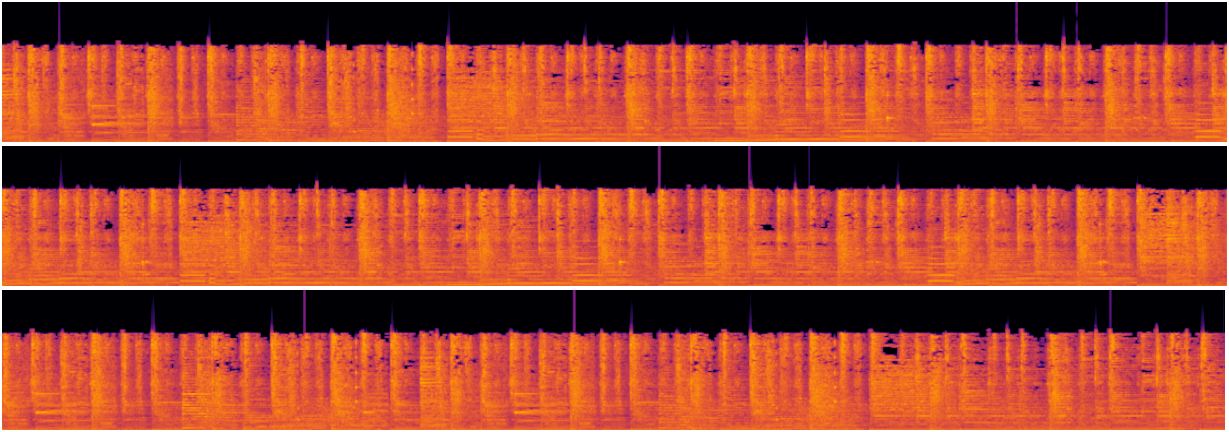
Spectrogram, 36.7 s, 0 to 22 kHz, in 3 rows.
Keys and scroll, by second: 4.7 Return, 9.7 ctrl+=, 20.1 ctrl+a, 21.9 ctrl+a.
